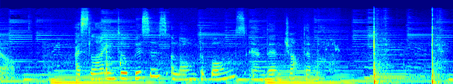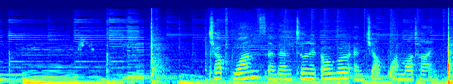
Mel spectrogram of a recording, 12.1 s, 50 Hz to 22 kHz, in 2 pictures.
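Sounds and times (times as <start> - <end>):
light guitar background music: 0.0 - 12.0
cleaver chopping on wooden board: 4.9 - 6.0, 7.4 - 8.4.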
